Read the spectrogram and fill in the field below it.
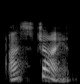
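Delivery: plain reading voice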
